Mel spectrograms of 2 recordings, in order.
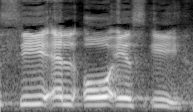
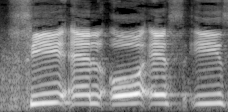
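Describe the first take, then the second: First: सीएलओएसई said slowly with a falling tune, as the other way of saying close; second reading of close. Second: सीएलओएसई said slowly, as the first way of saying close; first reading of close. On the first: (सीएलओएसई का दूसरा उच्चारण, धीमा और गिरता सुर) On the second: (सीएलओएसई का पहला उच्चारण, धीरे-धीरे) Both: Shown as a demonstration. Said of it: "कभी पढ़ा जाता है क्लोज और कभी पढ़ा जाता है क्लोज".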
